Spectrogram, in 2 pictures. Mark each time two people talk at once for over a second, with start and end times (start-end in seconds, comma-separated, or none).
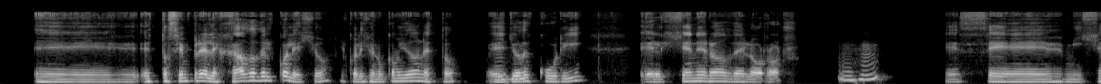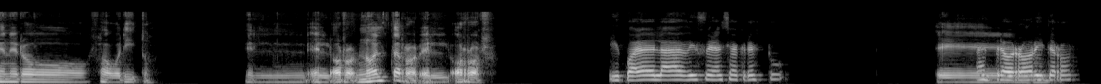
none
